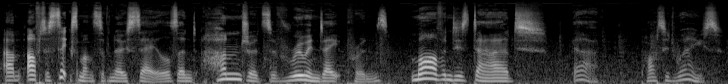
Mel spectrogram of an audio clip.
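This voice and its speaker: An actress playing an earnest biographer in a mock-documentary interview, casual, hesitant and often correcting herself. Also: female voice, deep voice, lively intonation, takes it slowly, slight background noise.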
